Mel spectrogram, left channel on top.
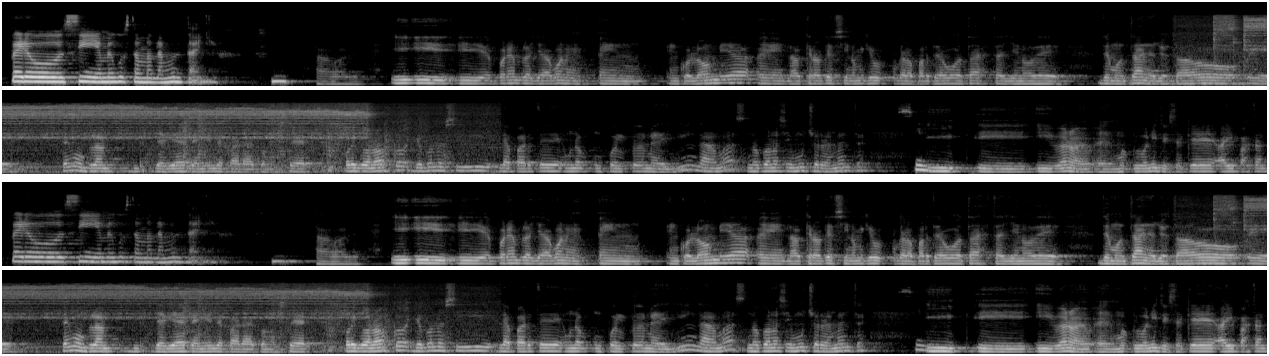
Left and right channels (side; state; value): both; normal; correlation 0.54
